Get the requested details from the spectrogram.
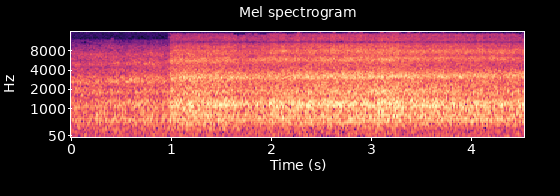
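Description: An electric locomotive hums steadily as it starts to move.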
